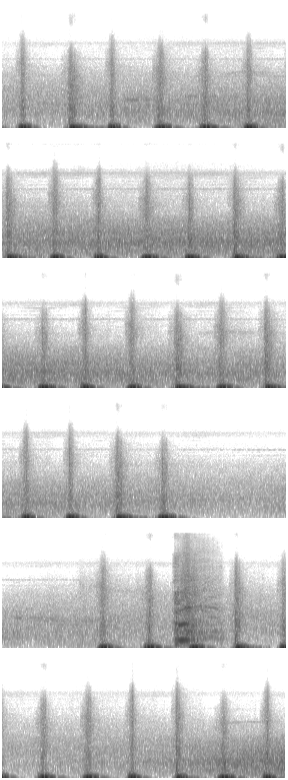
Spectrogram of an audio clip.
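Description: Large wings beat in steady, heavy flaps.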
